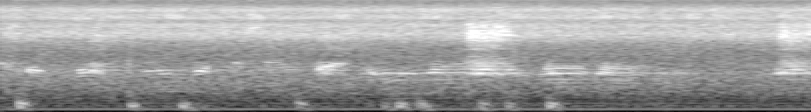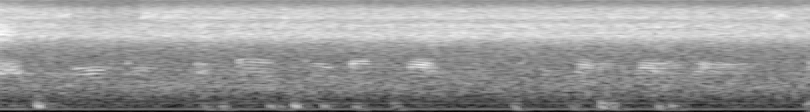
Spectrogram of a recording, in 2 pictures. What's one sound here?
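Keys tap on a laptop keyboard.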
